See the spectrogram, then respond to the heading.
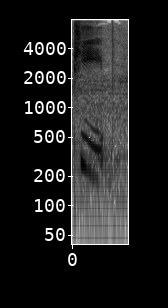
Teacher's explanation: there is a puff of air coming out of your mouth · When you say peep, there is a slight aspiration after the first p.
